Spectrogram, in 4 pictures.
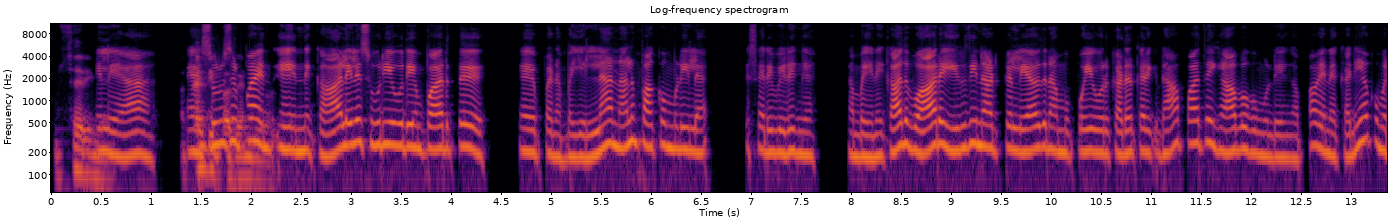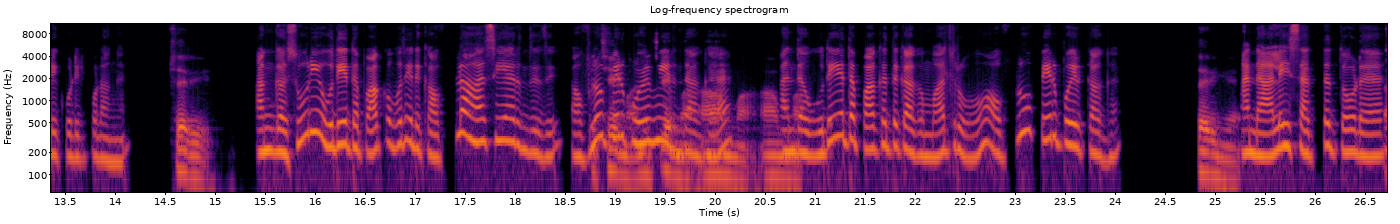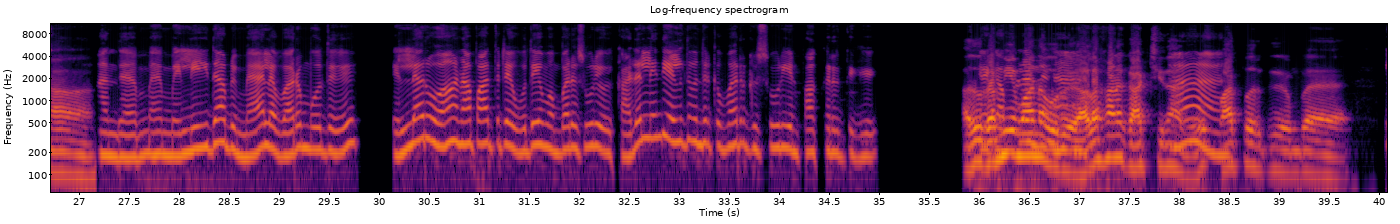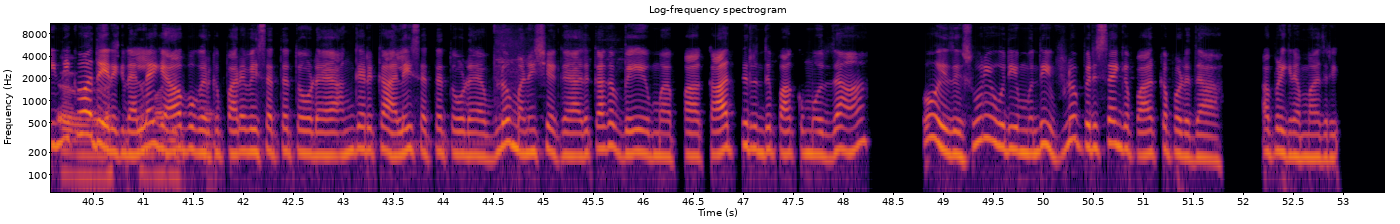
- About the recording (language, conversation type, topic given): Tamil, podcast, சூரிய உதயம் அல்லது சாயங்காலத்தை சுறுசுறுப்பாக எப்படி அனுபவிக்கலாம்?
- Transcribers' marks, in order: other background noise; "உதயம்" said as "உதயமம்"; tapping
